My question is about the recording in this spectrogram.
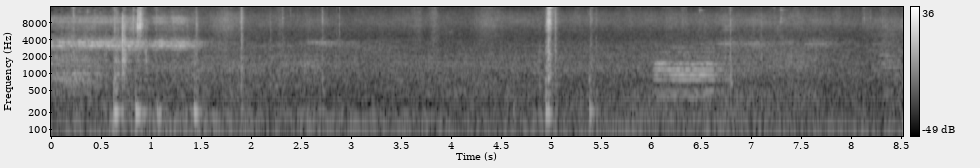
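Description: Steady road-traffic rumble with a vehicle horn tooting briefly about six seconds in. A few sharp knocks and clicks come about a second in and again around five seconds, as a pannier is pressed onto its lower mounts.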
